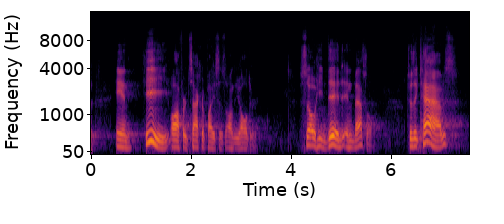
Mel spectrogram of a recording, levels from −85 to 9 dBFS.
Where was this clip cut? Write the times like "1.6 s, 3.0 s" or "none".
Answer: none

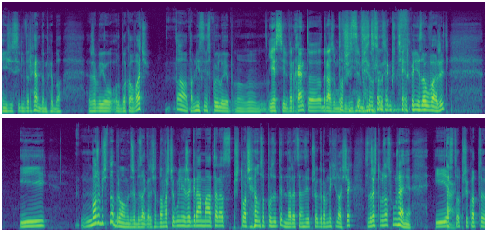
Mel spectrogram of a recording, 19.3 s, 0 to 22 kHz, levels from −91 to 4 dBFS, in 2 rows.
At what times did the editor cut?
none

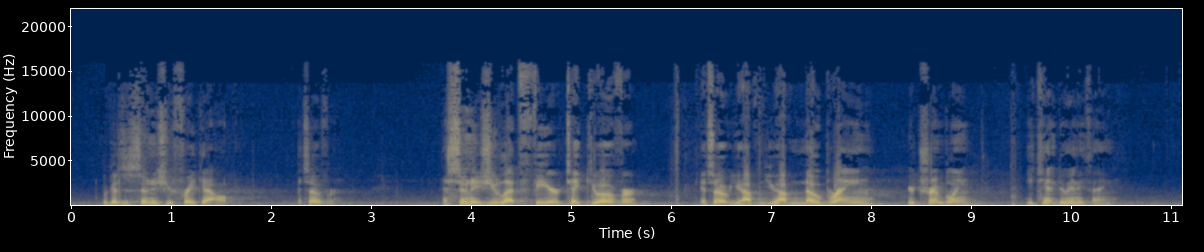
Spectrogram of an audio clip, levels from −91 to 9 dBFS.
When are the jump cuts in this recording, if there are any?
8.4 s, 9.5 s

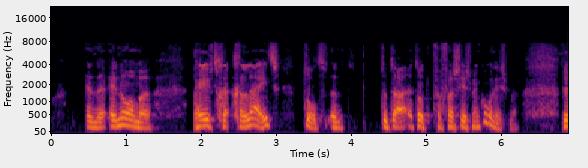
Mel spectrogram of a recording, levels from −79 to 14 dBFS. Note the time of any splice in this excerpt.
1.9 s

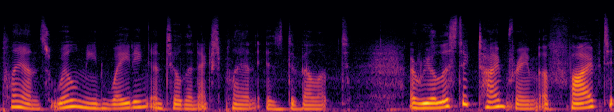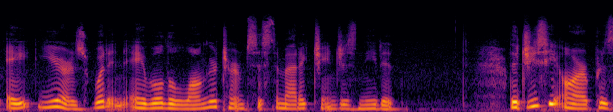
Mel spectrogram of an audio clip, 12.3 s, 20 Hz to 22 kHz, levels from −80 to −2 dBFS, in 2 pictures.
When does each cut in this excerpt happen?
11.2 s

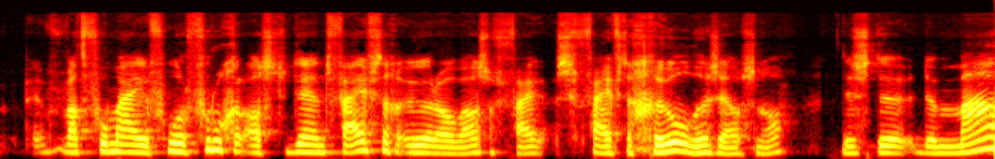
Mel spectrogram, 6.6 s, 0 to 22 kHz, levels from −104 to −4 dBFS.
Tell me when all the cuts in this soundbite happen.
5.5 s

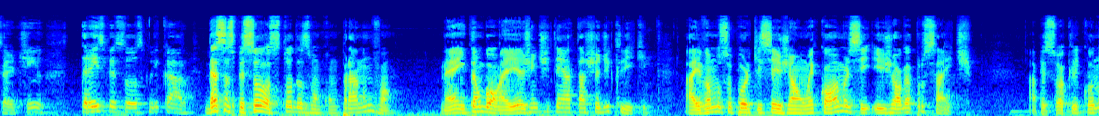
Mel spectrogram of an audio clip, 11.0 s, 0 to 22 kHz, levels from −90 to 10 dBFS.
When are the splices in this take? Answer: 1.9 s

